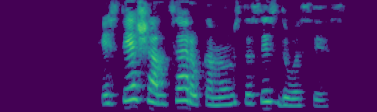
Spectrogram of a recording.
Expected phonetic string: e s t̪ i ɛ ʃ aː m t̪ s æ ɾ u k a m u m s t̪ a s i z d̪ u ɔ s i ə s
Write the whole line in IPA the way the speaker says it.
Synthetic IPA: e s t̪ i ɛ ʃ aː m t̪ s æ ɾ u k a m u m s t̪ a s i z d̪ u ɔ s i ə s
